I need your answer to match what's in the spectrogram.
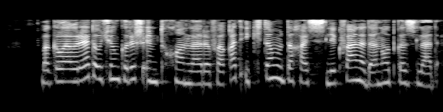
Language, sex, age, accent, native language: Uzbek, female, under 19, Sirdaryo, Uzbek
